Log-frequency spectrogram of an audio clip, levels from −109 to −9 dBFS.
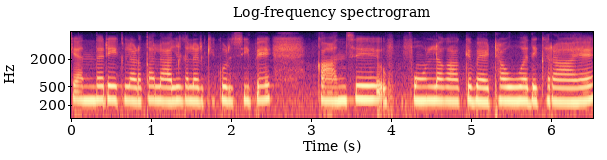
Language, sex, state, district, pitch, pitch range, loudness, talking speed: Hindi, female, Bihar, East Champaran, 250 Hz, 245-255 Hz, -14 LUFS, 175 wpm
